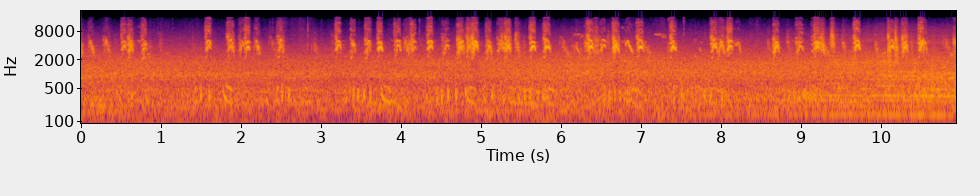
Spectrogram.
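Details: Several sparrows at a Tenmangu shrine coming onto a person's hand for food, 14 April 2023; dense, rapid high chirps from many birds overlap almost continuously, with a faint low murmur behind.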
